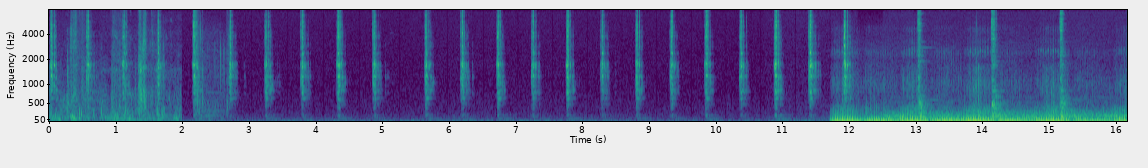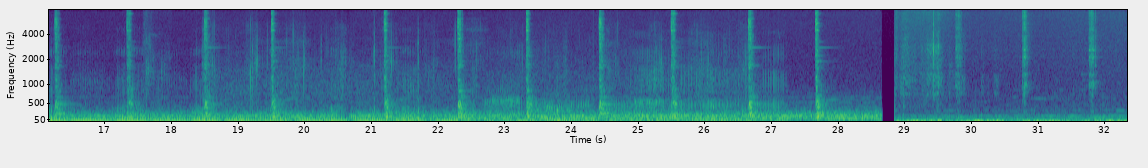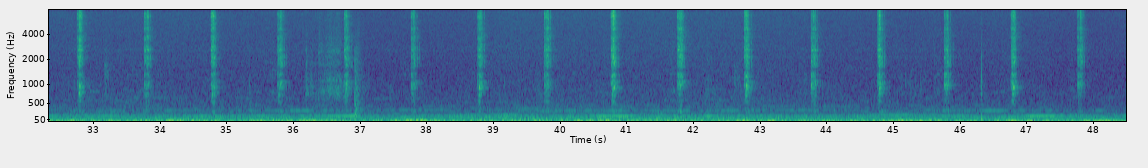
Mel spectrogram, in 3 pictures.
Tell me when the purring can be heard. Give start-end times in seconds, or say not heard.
11.7-27.3.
